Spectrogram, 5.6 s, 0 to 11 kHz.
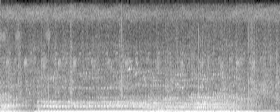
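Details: African forest elephant (Loxodonta cyclotis) in a forest clearing (bai) in the Central African Republic used by 50–150 elephants daily, possibly up to 80 present that day: a deep, rough, drawn-out rumbling roar lasting several seconds.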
